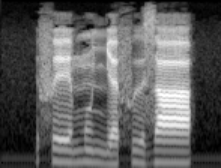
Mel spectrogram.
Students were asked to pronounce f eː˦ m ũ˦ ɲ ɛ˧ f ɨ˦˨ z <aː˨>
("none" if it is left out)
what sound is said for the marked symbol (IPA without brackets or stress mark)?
aː˦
